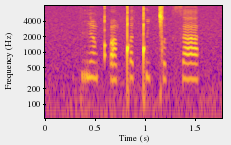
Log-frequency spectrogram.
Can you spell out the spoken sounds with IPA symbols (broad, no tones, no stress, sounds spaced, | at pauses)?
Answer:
p r ĩ qʼ o ǃ ɐ ǃ i ǀ ɵ k s a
